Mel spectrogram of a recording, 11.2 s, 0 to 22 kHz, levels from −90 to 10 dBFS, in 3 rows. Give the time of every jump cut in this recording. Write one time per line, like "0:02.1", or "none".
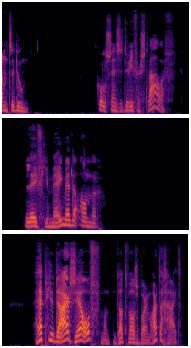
none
